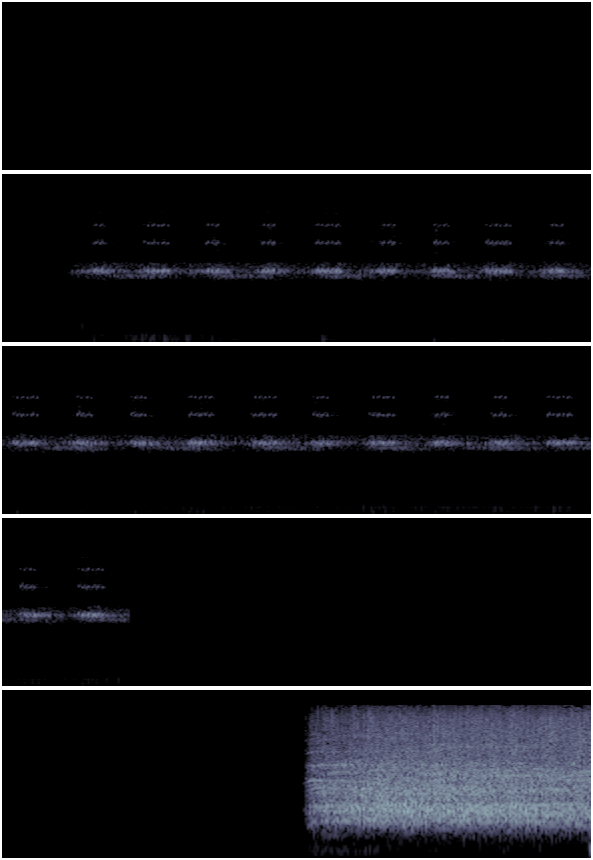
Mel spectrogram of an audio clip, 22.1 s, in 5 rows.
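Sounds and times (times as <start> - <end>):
cricket chirping: 4.9 - 14.2.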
